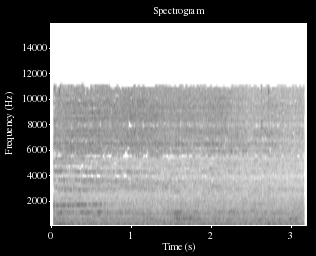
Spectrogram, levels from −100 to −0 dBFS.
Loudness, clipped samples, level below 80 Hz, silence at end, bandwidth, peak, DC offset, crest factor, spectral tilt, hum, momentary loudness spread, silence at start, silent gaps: -47 LUFS; under 0.1%; -66 dBFS; 0 s; 11.5 kHz; -32 dBFS; under 0.1%; 18 dB; -2.5 dB/octave; none; 6 LU; 0.05 s; none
